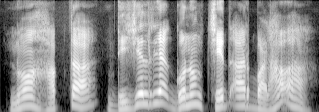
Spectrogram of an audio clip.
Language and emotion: Santali, surprised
